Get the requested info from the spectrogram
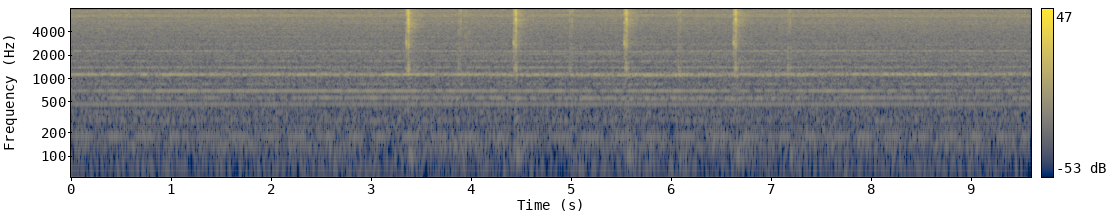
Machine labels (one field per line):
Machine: valve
